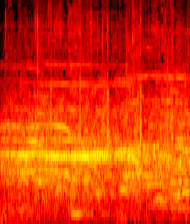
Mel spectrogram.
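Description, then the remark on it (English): A large indoor crowd at a home basketball game roars and cheers steadily, half of it assigned to cheer for the visiting Gainesville team: a dense wash of overlapping voices and shouts with occasional sharper whoops and claps. “Half the crowd was assigned to cheer for Gainesville.”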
